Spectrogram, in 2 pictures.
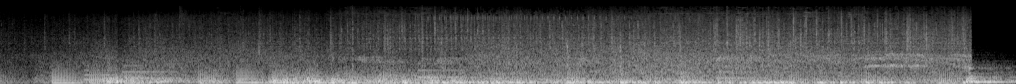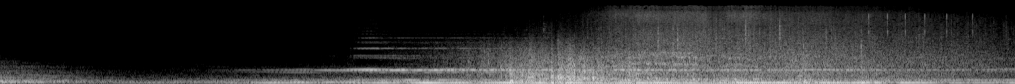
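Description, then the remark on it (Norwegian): A storm at sea: heavy rain pours in a dense, loud roar, then cuts off into a low rumbling lull with a faint ringing tone before the downpour and storm noise surge back. “Etter noen dager med finvær så blåser det opp til storm. Og den blir bare kraftigere og kraftigere.”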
